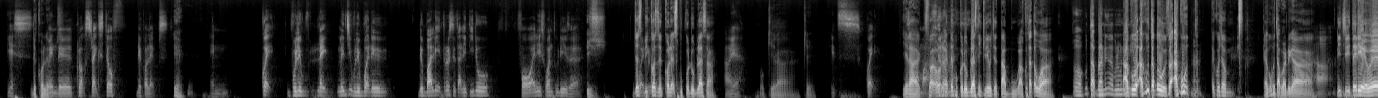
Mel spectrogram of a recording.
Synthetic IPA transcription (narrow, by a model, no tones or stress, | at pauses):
jɛsdəkɔlɛwɛ̃ndəklɔk̚stɹajkstɛf | dəkɔlɛpsjɛ | ɛ̃n | kwaɪt̚ | pulɛlajk̚lə̃nd͡ʒik̚bulɛhbuat̚də | dəbalɛt̚t̪ɾosət̪aʔ̚lɛt̪ido | fɔɛt̚liswãnt̪udesais | d͡ʒasbikɔsdəkɔlɛpspu̥koduəblasla̰ | j | o̰kela̰ | okḛ | itskwajt̚ | jəlasəbap̚oɾaŋkat̪əp̬ukoduəbəlas̬nik̬it̪əmat͡ʃat̪abuakut̪aʔt̪aua | oakut̪aʔpənahdəŋabəlməakuakut̪aʔt̪usəbaʔaku | akumat͡ʃam | akubət̪aʔpənandəŋa | nit͡ʃəɾit̪ədiəwe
